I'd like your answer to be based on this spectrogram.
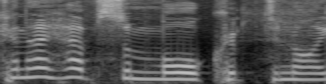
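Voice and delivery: put-on very high-pitched little orphan-boy voice. During a comic skit full of voices, doing an Oliver Twist voice. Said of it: "That went from like Oliver Twist to".

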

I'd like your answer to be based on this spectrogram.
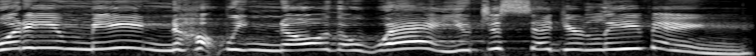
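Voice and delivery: acted, heated anger building as it goes. Retelling Thomas questioning Jesus about the way, Thomas voice, mock anger rising. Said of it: "Thomas's voice getting louder and maybe some anger rising".

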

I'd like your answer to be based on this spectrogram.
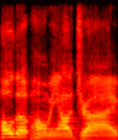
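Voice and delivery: ordinary talk

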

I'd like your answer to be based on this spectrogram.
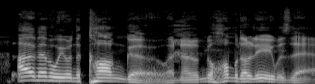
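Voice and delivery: put-on almost-English accent. While discussing how George Plimpton talks, speaker does an almost-English George Plimpton voice. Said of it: "like it was so like almost English".

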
